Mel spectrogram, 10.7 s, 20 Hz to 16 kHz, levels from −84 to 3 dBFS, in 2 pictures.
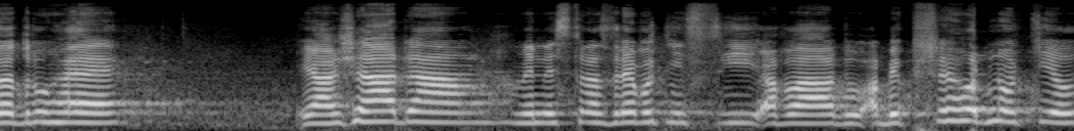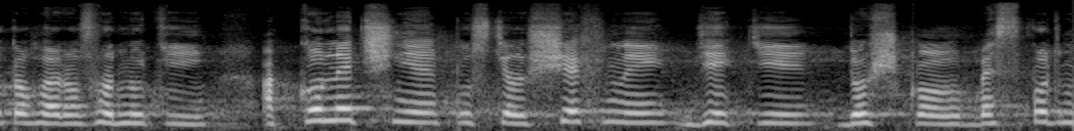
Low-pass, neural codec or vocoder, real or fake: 14.4 kHz; codec, 44.1 kHz, 3.4 kbps, Pupu-Codec; fake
